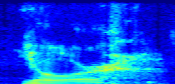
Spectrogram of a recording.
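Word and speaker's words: Jór: and the neighbor's son, Yor, spelled with a J, Yor, who she fancies.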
